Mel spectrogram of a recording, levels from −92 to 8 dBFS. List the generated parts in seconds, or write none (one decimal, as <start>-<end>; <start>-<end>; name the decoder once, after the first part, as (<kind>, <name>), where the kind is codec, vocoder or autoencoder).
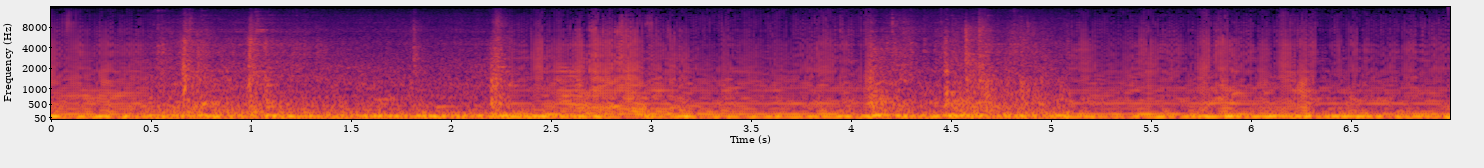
0.0-0.5 (vocoder, BigVGAN v2); 2.3-4.1; 5.1-7.0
